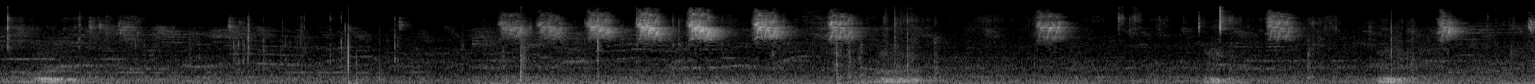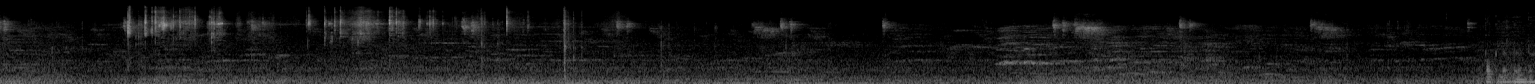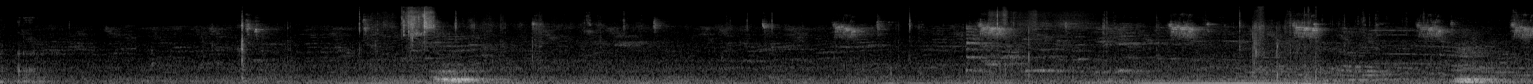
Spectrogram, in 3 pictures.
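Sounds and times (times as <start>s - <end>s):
plastic blocks clicking: 16.6s - 21.2s.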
